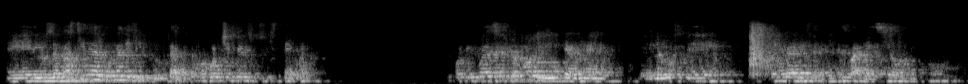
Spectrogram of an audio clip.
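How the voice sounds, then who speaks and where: A man's voice: a little high, moderate pace, recorded from a distance. Guy teaching an online math class, mic echoing like a big cathedral, muffled call audio. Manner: asks again and again if he can be heard. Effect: heavy echo on his mic, students say it sounds like an echo. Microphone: computer microphone on a video call. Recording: echoey, dull online-call audio with faint hiss.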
